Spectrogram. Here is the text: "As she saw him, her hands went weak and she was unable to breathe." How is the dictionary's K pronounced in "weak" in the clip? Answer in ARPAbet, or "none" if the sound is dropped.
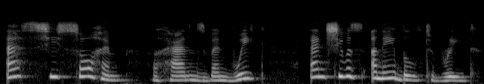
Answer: K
